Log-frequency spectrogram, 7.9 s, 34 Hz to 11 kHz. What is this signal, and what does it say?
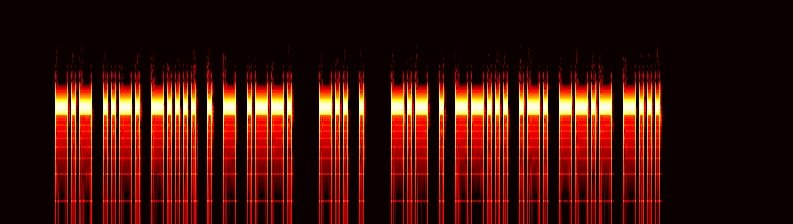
Morse code, heard as a keyed tone, about 30 wpm, 700 Hz. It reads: KF6ETP DE KE7RQB
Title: USA Callsign DE Callsign - 6 Characters - 30wpm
